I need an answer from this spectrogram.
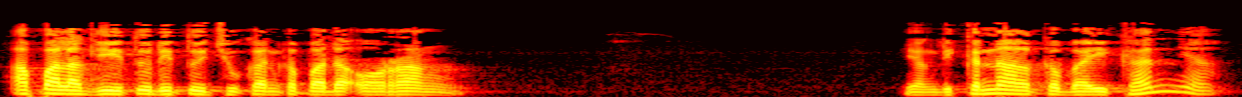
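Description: Slow-speaking male preacher. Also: medium pitch. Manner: slow, deliberate teaching with frequent "ya" fillers; acts out polite hosts in soft voice. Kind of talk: sermon. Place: Islamic boarding school hall.

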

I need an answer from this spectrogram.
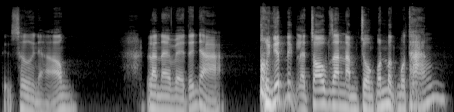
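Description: A dry, world-weary master, as a male storyteller plays him, scolding his helpers in a lively voice. Recorded close, with a dry sound. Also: medium pitch, moderate pace, no room sound.

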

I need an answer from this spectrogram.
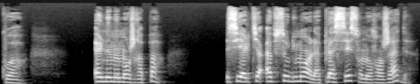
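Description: A woman reading an audiobook voices a proud, touchy sixteen-year-old boy who answers in sharp, indignant outbursts. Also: medium pitch, normal speed, lightly acted. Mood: defiant.

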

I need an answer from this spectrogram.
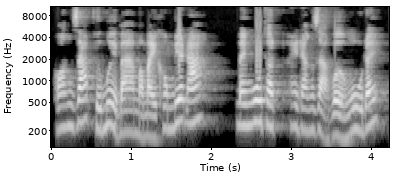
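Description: A woman's voice: fairly low pitch, a little fast, lo-fi sound, lightly acted. A woman voicing a brash, bossy young woman friend who scolds bluntly.

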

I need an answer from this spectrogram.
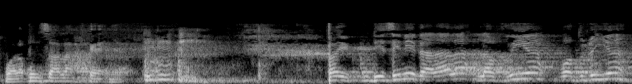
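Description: High-voiced man lecturing in an echoey room. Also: expressive, takes it slowly, noisy background. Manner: conversational, asks students questions. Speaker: Islamic teacher. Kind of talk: casual classroom lecture. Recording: echoey, dull room recording.

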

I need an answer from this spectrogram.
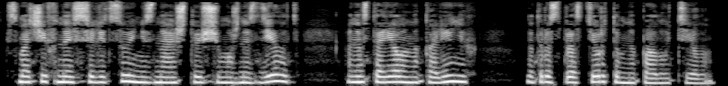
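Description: A woman narrating an audiobook in a measured, dramatic storytelling manner. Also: medium pitch, steady tone, darkish tone, dry recording.

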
